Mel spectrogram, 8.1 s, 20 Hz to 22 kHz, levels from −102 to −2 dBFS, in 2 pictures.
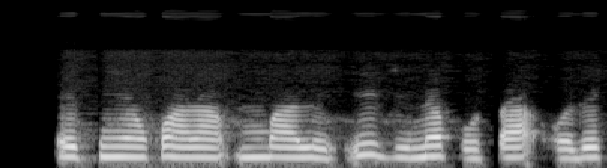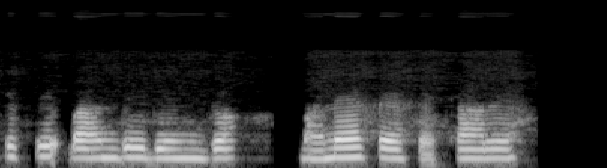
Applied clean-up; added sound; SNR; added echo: none; none; none; none.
